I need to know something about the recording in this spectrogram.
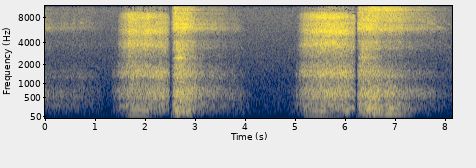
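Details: Dog asleep, breathing heavily: two long, noisy snoring breaths about four seconds apart, each a broad hiss with a faint low hum and a brief catch in the middle.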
